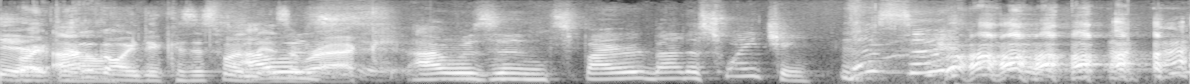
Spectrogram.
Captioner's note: chef laughs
